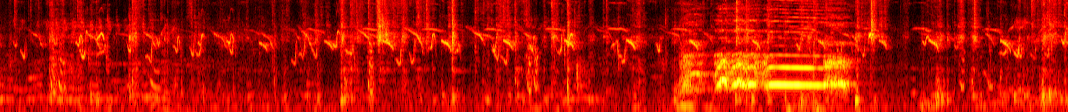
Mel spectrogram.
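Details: Baby Sindhi partridges (teetar chicks) from Pakistan give rapid, overlapping high chirps that slur downward. A loud steady whistling tone cuts in for about two seconds near the end.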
